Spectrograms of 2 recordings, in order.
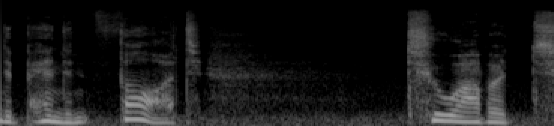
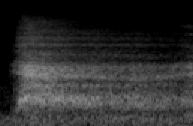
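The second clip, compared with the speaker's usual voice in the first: soft sigh; 4 dB quieter than usual. Real, not acted. Sad conclusion about Karkata.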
